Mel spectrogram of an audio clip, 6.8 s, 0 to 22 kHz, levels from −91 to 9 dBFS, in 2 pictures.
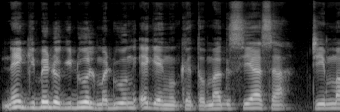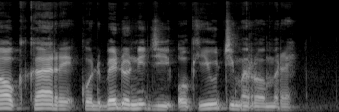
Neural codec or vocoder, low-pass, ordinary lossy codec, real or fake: vocoder, 44.1 kHz, 128 mel bands, Pupu-Vocoder; none; none; fake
